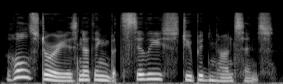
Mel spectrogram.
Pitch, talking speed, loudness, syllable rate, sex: 205 Hz, 190 wpm, -16 LUFS, 6.0 syllables/s, female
